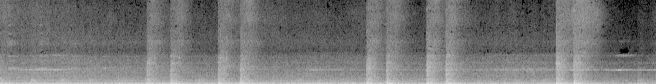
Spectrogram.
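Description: CT Rail passenger train's coaches and cab car rolling past on the rails: a steady low rumble with pairs of sharp clicks recurring every one to three seconds as the wheels cross rail joints, and a faint thin high wheel squeal.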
